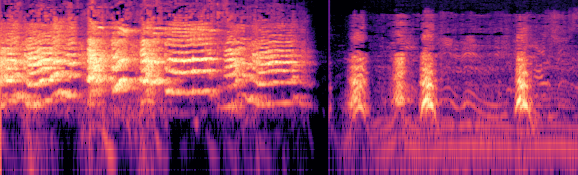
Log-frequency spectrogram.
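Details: Pet dog in a funny compilation: a drawn-out harmonic whining voice for three seconds, then four short sharp barks spaced irregularly after a brief pause, with a faint low hum underneath.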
